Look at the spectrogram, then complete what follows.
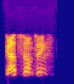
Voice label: Voices Loot Collect Male Young; rebel cops 2019

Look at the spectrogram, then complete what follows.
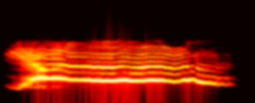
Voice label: Voices Injury Male Old

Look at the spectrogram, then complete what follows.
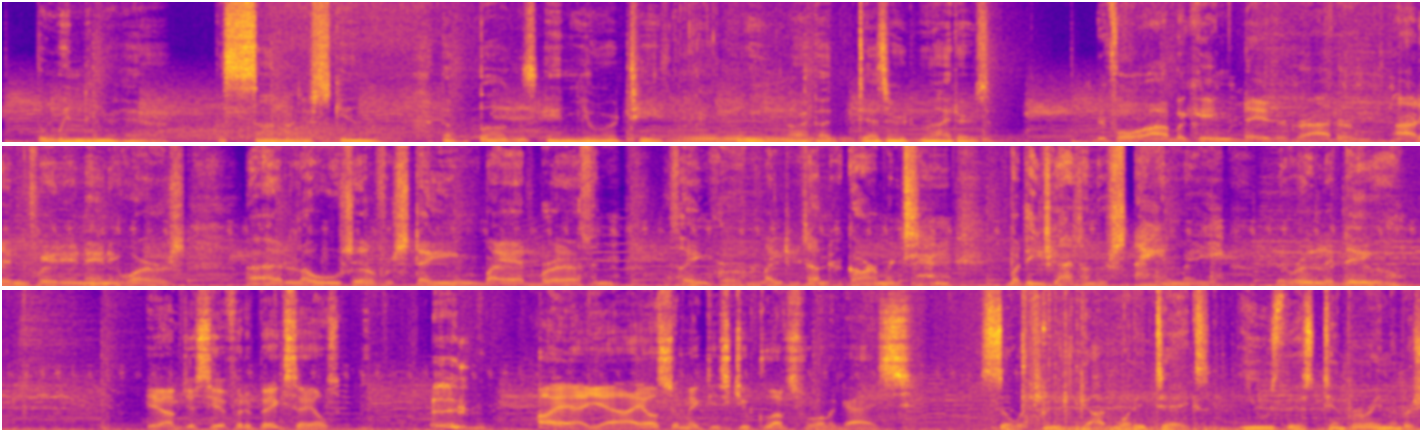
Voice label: Commercial; Desert Riders

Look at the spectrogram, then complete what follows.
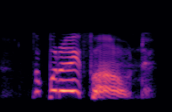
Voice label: Voices Loot Spotted Male Old; rebel cops 2019 gamerip

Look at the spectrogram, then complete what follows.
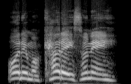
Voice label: VO angry

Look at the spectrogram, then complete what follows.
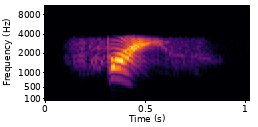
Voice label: Voices Freeze Female

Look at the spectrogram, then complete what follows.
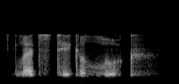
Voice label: Voices Open Safe Male Young; rebel cops 2019

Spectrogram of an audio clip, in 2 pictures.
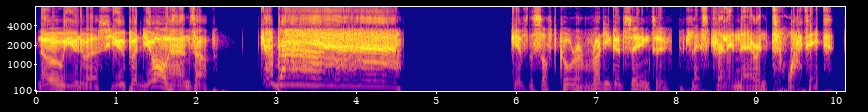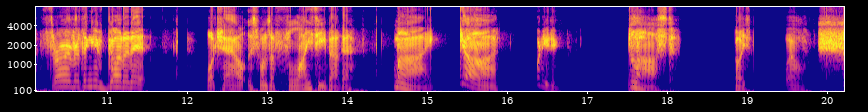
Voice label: Narration; Really Big Sky

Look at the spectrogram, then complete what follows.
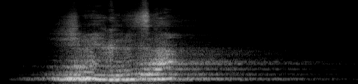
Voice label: surprised; yamiko

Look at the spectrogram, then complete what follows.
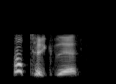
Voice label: Voices Loot Collect Male

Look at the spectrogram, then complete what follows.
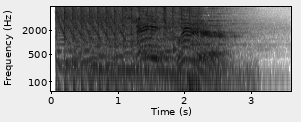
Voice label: Stage Clear (Male); arcade; Dance Super Station

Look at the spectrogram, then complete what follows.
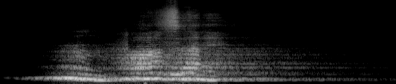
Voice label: surprised; VO yamiko

